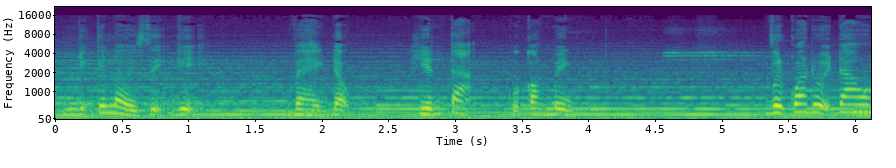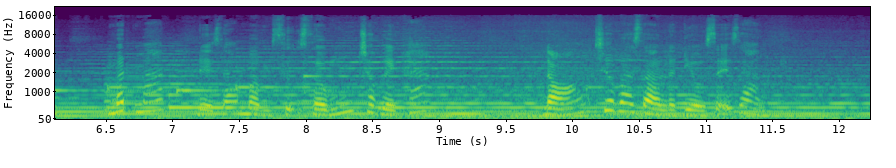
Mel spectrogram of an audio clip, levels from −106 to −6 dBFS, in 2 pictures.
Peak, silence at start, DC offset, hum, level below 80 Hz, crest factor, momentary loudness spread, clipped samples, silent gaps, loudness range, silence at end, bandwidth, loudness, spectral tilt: -4 dBFS; 0 s; under 0.1%; none; -38 dBFS; 18 dB; 8 LU; under 0.1%; none; 3 LU; 0 s; 14.5 kHz; -22 LUFS; -7 dB/octave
